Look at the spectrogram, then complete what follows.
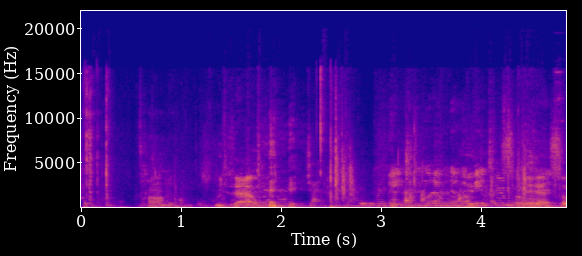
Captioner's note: students murmur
